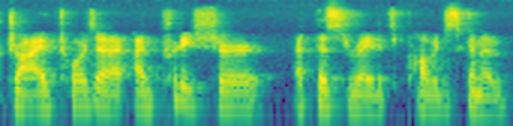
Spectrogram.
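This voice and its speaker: A man hosting a casual podcast discussion, speaking haltingly with repeated false starts and stammers. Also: medium pitch, steady tone, a bit bright. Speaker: podcast host.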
